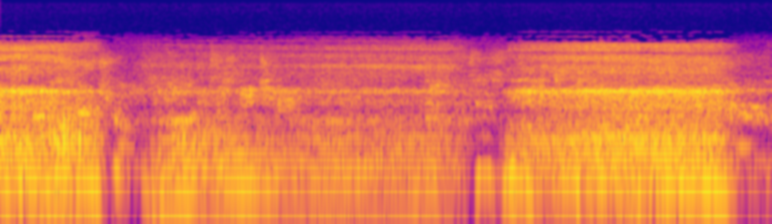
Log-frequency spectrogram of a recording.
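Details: A man's (brother's) heavy snoring: loud, rough, rumbling breathing with a brief pause near the middle. Snoring.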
